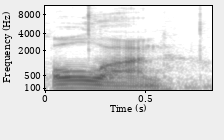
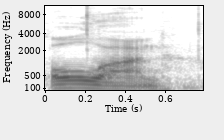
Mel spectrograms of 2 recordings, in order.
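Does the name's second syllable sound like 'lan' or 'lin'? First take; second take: lan; lan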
